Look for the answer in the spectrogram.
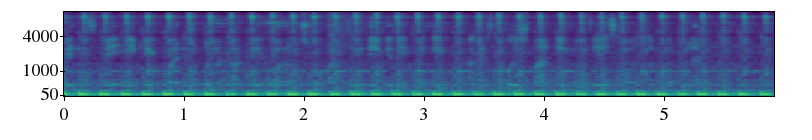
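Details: Royal Enfield Bullet Standard 350 BS4, 2018, with a battery-drain no-start complaint, idling while the charging coupler and rectifier are tested and found fine. Steady thump about three beats a second with no misses or knocks; healthy idle.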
